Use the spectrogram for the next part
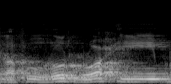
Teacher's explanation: واللہ غفور، غین پر پڑھیں گے، فو واو مدہ ہے، را کو را سے ملا دیں گے، ادغام ہوگا، یہ ادغام ایک کامل ہے۔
